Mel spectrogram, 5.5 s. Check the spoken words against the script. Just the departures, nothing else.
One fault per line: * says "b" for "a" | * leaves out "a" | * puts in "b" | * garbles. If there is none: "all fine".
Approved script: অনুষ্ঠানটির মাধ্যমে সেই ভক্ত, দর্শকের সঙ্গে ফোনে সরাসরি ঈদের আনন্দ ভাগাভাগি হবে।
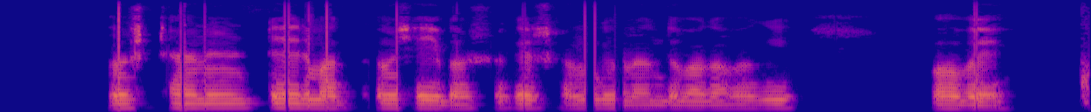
* leaves out "ভক্ত"
* leaves out "ফোনে সরাসরি ঈদের"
